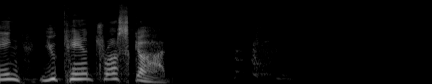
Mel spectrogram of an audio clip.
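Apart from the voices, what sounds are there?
sneeze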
